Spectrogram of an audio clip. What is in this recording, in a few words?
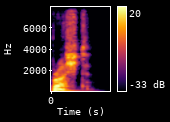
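"brushed", English, British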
